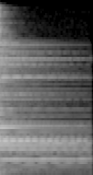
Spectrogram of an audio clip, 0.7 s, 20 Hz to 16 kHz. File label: bell hit; E-MU Formula 4000 Series Vol. 2; OrbitPercMaster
